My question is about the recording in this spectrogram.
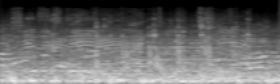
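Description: Crowd chatter: many voices talking at once, with higher children's voices standing out over a steady low background din.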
